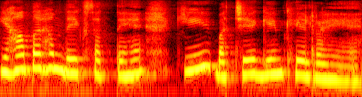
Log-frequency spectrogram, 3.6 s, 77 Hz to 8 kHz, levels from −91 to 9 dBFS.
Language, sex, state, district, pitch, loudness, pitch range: Hindi, female, Uttar Pradesh, Jyotiba Phule Nagar, 230 Hz, -16 LUFS, 215-270 Hz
